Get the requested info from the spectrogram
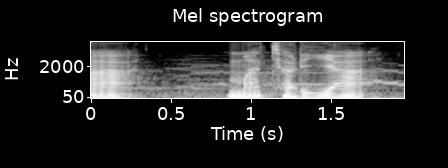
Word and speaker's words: มัจฉริยะ: มัชริยะมัชริยะแปลว่าความตรณีความเสียดายความหวงแหนมัชริยะ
